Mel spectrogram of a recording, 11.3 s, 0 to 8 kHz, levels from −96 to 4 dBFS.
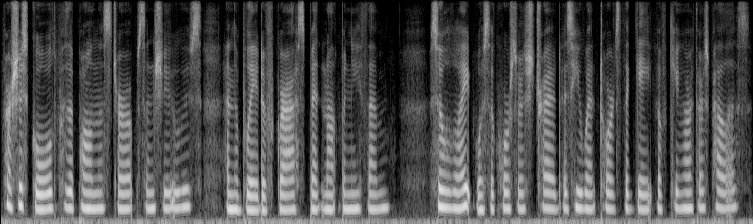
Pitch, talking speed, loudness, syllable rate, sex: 210 Hz, 175 wpm, -19 LUFS, 4.3 syllables/s, female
